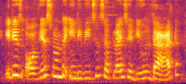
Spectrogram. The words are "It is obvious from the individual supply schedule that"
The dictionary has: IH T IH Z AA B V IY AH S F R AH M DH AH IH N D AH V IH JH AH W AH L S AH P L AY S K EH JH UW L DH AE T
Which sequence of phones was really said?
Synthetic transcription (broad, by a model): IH T IH Z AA V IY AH S F R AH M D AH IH N D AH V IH JH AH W AH L S AH P L AY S EH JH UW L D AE T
